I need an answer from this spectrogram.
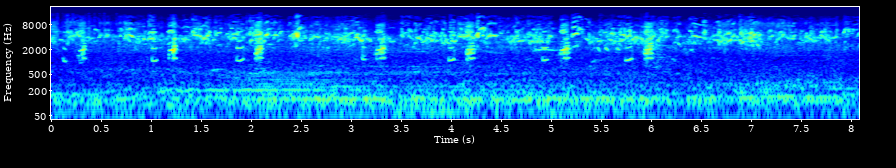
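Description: Many caged small birds chirping, short high chirps coming several times a second, over a steady low hum.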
